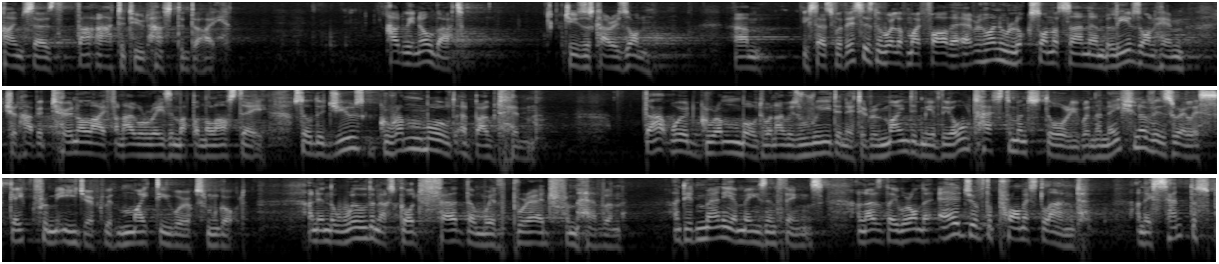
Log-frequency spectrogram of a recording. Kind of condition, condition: setting, live audience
